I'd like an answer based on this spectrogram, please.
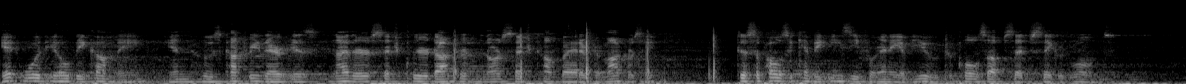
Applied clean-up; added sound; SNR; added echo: none; Walk, footsteps; 6 dB; reverberation time 2.4 s.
